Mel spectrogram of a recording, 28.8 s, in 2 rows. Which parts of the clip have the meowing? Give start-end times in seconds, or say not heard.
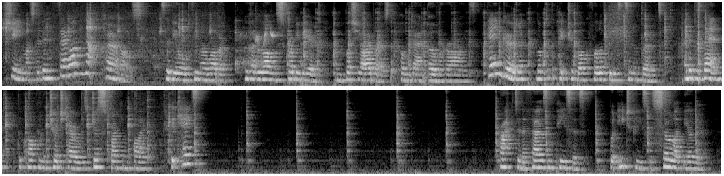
not heard.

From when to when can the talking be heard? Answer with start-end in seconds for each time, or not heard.
0.0-18.4, 24.4-28.4.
